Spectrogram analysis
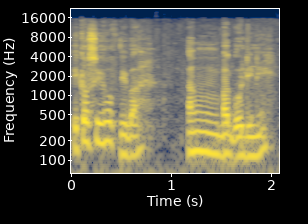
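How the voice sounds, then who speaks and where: An actor playing an earnest, persistent young bachelor in a radio drama, with a Cebuano Filipino accent. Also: male voice, mid-range voice, expressive, fairly quick, mellow, slight background noise, natural voice. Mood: friendly, earnest. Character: earnest, persistent bachelor coworker courting a woman.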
